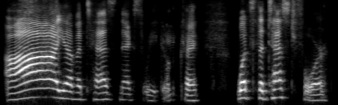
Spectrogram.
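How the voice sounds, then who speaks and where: A woman's voice: mid-range voice, takes it slowly, sharp tone, smooth. A woman teaching an online English lesson, chatty and encouraging, with frequent laughs; she is dizzy today. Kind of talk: one-on-one online lesson chat.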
